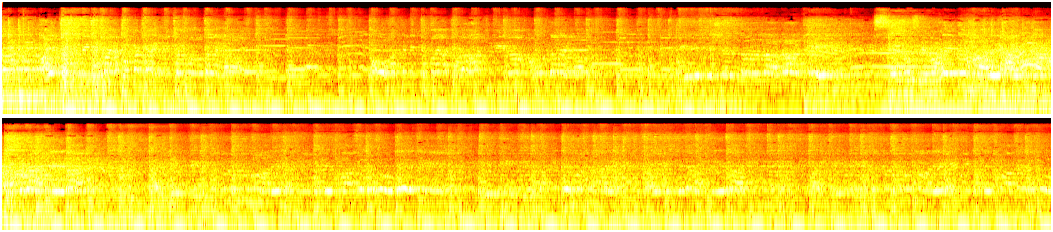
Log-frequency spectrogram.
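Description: Live Punjabi pop performance over a PA: a male singer's vocals over an amplified band with a steady, heavy bass beat. The beat drops out for about a second near the middle, then comes back in full.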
